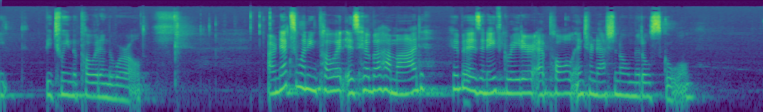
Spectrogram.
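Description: An elderly woman speaks slowly through a microphone.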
